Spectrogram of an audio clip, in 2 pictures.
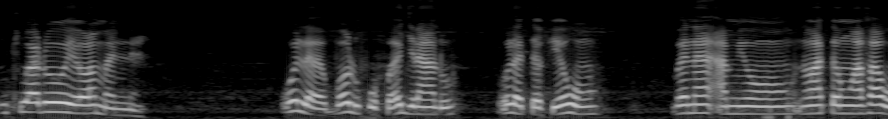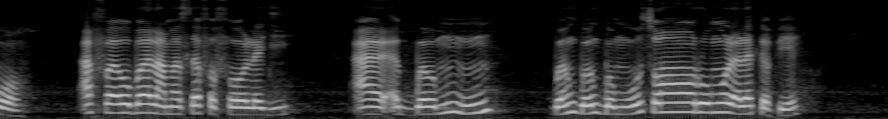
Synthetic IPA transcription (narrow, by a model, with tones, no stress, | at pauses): ŋũ˦t͡ʃu˦a˨ɖo˦jɛ˨wo˦a˦˨mɛ̃˨nɛ̃˨ | wo˦lɛ˨bɔ˦lu˨ɸo˨ɸɛ˨˦d͡ʒɾã˦ɖo˦ | wʔo̰˦lɛ˨t̪ɛ˨ɸi˦ɛ˦wɔ̃˦ | bɛ˦nɛ̃˦ʔa̰˨mĩ˨wɔ˨nɔ̃˦a˨t̪ɛ˦ŋũ˦a˨va˦wɔ˨ | a̰˨fɛ˦wo˦bɛ˦lã˨mɛ̃˨sɛ˦fɛ˨fɛ˦wo˨lɛ˨d͡ʑi˦ | a̰˨ɡ͡bɛ˨mũ˦mũ˨˦ | ɡ͡bɛ˨ŋ̩˦ɡ͡bɛ˨˦ŋ̩u˦ɡ͡bɛ˨mũ˨wo˦sɔ̃˦ɖo˦m˦o˦lɛ˨lɛ˦˨t̪ɛ˨ɸi˨˦ɛ˦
